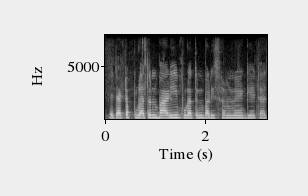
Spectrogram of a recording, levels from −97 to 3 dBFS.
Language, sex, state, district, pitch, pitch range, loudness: Bengali, female, West Bengal, Paschim Medinipur, 225 Hz, 220-230 Hz, -20 LUFS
